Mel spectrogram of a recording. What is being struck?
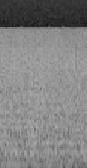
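Nothing is struck.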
